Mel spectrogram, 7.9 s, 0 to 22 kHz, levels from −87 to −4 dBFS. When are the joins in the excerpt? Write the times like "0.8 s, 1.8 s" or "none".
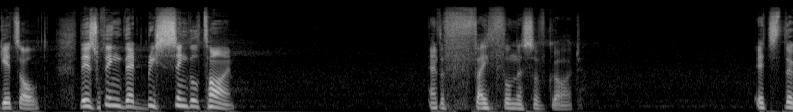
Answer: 1.0 s, 1.5 s, 4.4 s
